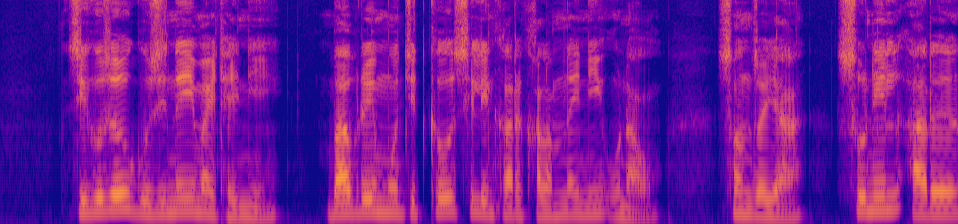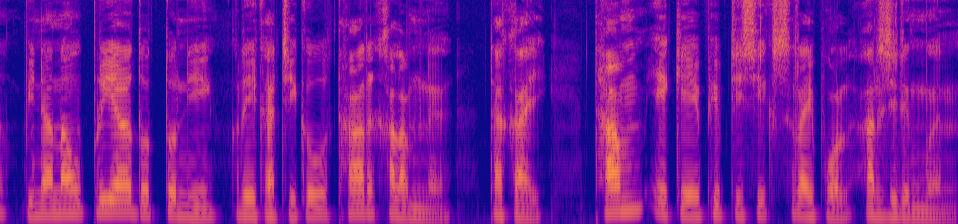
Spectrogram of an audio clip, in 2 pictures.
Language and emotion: Bodo, neutral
